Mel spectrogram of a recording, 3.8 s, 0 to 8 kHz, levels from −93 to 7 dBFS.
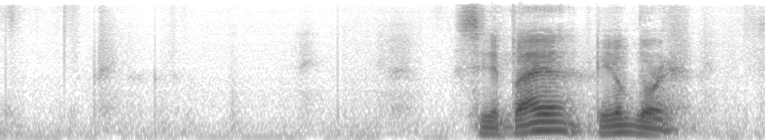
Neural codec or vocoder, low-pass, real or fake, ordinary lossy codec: codec, 16 kHz, 0.5 kbps, FreqCodec, larger model; 7.2 kHz; fake; AAC, 32 kbps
